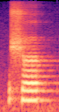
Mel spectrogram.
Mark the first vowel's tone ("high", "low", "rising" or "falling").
low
